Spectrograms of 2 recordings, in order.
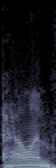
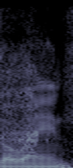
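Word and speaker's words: Alain: And then Allan Prost or Elaine Prost, I think is how it's pronounced. It is Elaine.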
